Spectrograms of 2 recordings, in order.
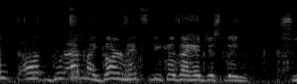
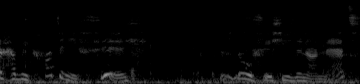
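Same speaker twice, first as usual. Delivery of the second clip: much softer, murmured to each other; hushed murmur; 5 semitones lower, 11 dB quieter than usual. Retold or imitated. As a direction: mutter it low to your friend in the boat. Friends murmuring together in the boat.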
